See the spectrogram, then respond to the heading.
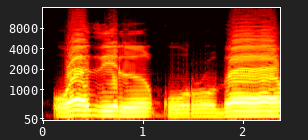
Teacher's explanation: tebalkan ro-nya karena huruf ro sukun didahului dengan dhamma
